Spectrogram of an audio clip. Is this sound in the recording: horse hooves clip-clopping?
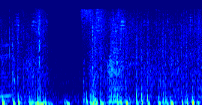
yes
